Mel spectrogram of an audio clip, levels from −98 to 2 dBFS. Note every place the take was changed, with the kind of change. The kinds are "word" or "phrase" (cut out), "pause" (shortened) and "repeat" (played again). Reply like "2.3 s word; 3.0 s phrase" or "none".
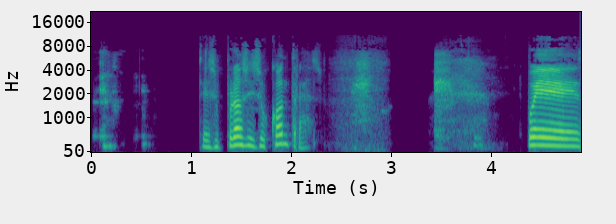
none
